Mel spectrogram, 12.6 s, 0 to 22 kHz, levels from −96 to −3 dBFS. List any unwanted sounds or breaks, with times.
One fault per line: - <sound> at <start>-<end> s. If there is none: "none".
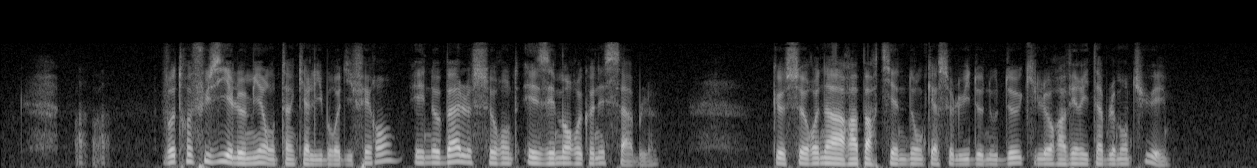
- laugh at 0.7-1.1 s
